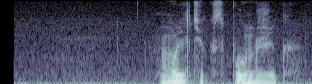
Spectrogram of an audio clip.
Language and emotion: Russian, neutral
